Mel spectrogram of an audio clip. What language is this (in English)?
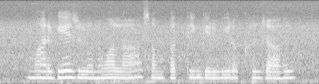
Magahi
